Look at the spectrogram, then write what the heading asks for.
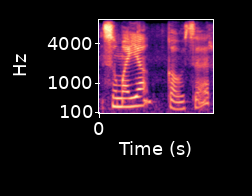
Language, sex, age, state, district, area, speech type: Kannada, female, 60+, Karnataka, Chikkaballapur, urban, spontaneous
